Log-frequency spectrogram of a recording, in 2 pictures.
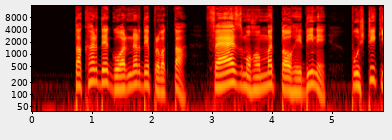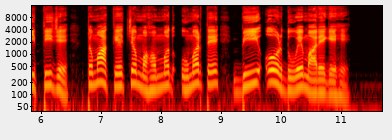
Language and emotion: Dogri, neutral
